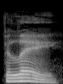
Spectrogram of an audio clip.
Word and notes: filet: American English

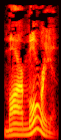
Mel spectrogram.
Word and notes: marmorean: British English

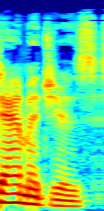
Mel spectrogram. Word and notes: damages: British English

